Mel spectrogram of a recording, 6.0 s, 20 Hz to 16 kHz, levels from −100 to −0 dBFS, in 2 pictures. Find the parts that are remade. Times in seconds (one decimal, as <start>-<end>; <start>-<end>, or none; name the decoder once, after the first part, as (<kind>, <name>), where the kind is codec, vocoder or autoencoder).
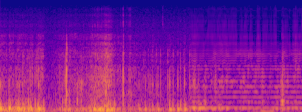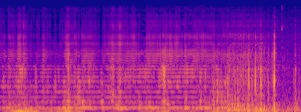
1.9-5.3 (vocoder, BigVGAN v2)

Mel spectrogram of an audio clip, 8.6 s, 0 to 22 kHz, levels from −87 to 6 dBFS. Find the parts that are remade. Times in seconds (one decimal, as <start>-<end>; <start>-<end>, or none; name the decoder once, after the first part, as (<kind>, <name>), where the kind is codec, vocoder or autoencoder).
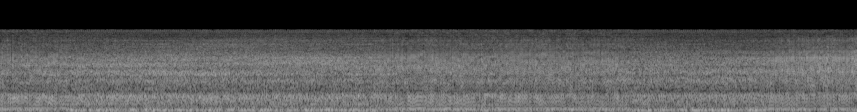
0.0-0.7 (vocoder, HiFi-GAN); 3.8-6.3; 7.7-8.6

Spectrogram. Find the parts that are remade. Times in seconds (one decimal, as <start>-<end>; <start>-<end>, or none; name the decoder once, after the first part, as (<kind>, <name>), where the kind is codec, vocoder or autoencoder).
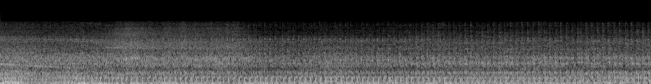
3.9-4.5 (vocoder, Vocos); 5.8-6.5

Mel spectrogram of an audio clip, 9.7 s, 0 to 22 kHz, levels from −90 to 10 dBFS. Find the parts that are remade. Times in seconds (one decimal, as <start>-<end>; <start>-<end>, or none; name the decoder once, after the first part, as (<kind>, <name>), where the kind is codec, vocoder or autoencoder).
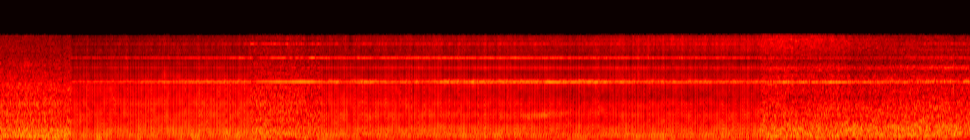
0.7-2.5 (vocoder, Vocos); 3.2-7.6

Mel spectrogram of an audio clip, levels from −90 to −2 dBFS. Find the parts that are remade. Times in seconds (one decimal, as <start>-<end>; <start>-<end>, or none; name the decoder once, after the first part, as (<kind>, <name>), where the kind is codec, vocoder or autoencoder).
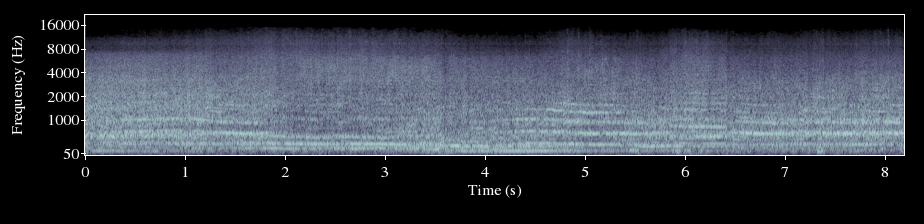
0.0-8.2 (vocoder, BigVGAN v2)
